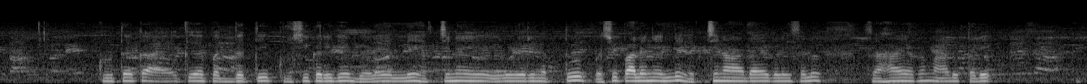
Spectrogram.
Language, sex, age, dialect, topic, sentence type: Kannada, male, 18-24, Mysore Kannada, agriculture, statement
